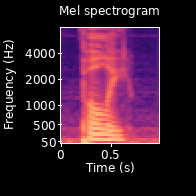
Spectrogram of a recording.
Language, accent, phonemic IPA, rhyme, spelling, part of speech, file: English, US, /ˈpʊli/, -ʊli, pulley, noun / verb, En-us-pulley.ogg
